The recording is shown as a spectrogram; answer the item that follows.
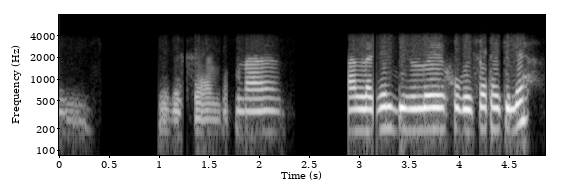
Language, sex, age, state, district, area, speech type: Assamese, female, 30-45, Assam, Biswanath, rural, conversation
